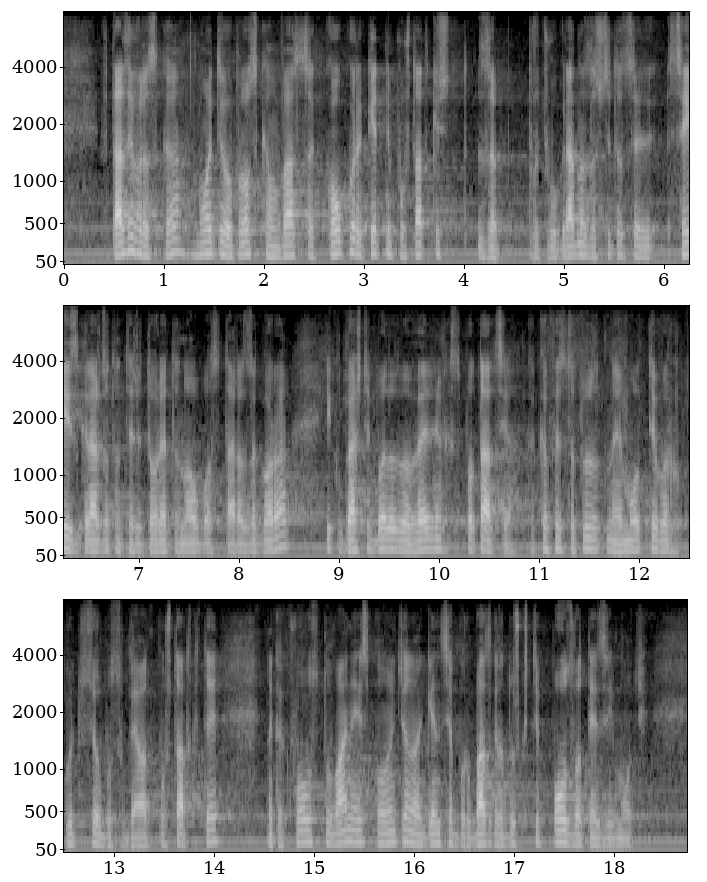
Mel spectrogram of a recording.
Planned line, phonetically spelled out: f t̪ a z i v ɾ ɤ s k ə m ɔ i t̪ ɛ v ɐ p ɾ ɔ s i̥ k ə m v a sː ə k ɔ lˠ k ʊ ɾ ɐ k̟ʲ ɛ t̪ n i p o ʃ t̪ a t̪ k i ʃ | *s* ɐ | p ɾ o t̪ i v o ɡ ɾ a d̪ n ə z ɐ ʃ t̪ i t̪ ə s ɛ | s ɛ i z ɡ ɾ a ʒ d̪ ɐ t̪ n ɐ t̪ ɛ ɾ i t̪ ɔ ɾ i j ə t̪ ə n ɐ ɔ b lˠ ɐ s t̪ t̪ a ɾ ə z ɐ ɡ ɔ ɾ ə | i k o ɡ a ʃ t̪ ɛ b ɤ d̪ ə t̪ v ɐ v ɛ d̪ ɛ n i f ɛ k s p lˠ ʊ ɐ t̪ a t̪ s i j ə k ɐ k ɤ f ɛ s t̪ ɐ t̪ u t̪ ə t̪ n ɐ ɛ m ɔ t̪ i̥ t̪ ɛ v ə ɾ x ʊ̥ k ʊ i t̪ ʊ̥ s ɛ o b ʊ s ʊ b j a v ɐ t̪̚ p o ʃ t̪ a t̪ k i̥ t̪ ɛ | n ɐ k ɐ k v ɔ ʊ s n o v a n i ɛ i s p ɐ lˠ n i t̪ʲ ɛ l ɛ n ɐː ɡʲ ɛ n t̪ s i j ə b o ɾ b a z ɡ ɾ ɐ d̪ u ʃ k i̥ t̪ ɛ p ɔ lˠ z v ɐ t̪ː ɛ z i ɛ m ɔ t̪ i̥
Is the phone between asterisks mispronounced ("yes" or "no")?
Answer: yes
